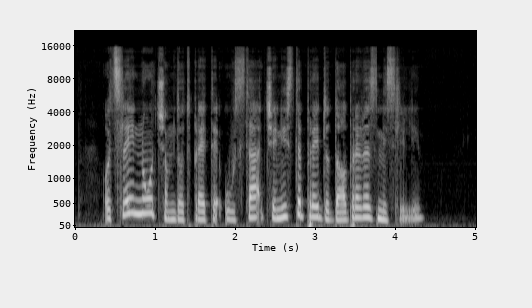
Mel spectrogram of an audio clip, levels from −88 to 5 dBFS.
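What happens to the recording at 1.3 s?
At 1.3 s the speech sounds rough and grainy, with noise filling the gaps between harmonics and a thin, synthetic-sounding top band, as it does throughout the clip. This is likely low-delay AAC compression. Its short frames resolve pitch harmonics poorly, and the heavy damage fits a low bitrate of around 24 kbps.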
